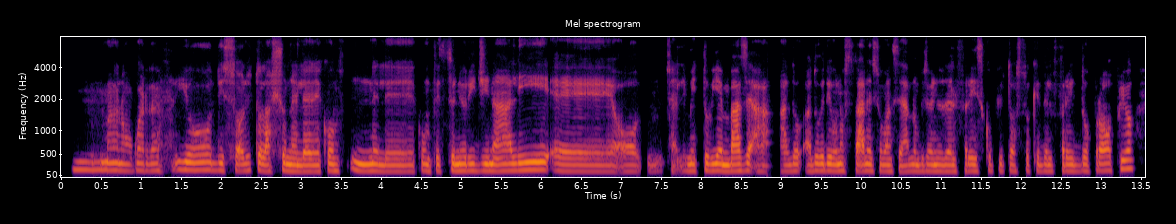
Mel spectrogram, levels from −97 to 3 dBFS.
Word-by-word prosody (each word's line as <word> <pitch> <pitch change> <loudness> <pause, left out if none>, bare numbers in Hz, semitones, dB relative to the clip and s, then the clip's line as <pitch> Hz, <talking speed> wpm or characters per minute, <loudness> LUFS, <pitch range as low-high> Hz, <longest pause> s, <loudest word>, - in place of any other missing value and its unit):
Mhmm, 165 -1 -5
ma 155 -1 +1
no 145 -2 -2
guarda 150 0 -4 0.2
io 165 -1 +2
di 155 0 -2
solito 150 +1 -1
lascio 140 +2 0
nelle 135 -2 +3
le 130 0 0
con, 145 +1 0 0.2
mhmm, 145 -5 +3
nelle 130 -1 0
confezioni 145 +1 0
originali, 145 +3 +4
ehm, 135 -2 -1
ho, 135 0 -3
mhmm, 135 -2 -14
cioè - - -10
le - - -12
metto 145 +2 0
via 145 0 +4
in 135 - +6
base 140 +3 +4
a 245 - -2
a 130 - -5
do 145 +1 -1
a - - -4
dove 150 -1 +1
devono 145 -1 +3
stare, 140 0 +1
insomma 135 -1 -2
se 130 - -7
hanno 130 +1 -1
bisogno 135 0 -1
del 135 0 -1
fresco 140 +2 -4
piuttosto 140 +1 -7
che 145 - -7
del 135 0 -4
freddo 140 +1 -3
proprio 150 +6 +1
140 Hz, 185 wpm, -34 LUFS, 135-150 Hz, 0.2 s, in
